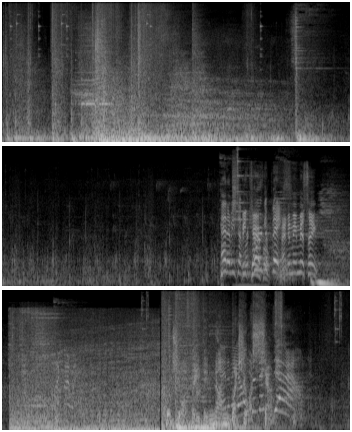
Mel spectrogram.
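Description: Magic blasts crackle and boom in a game.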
